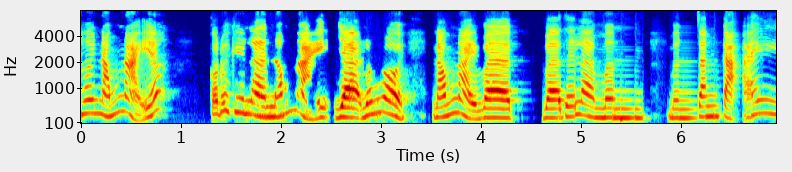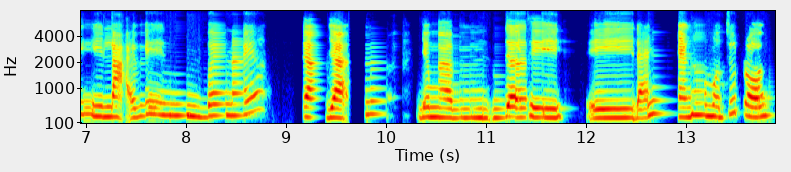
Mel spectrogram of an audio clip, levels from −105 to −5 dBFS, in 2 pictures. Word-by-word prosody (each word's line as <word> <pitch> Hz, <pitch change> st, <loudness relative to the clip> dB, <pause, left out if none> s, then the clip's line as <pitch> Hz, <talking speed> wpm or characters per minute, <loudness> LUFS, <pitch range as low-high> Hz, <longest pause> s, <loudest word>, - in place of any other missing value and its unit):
hơi 350 Hz, +1 st, -2 dB
nóng 310 Hz, +3 st, -1 dB
nảy 380 Hz, -, +1 dB
á, 440 Hz, +2 st, -1 dB, 0.4 s
có -, -, 0 dB
đôi -, -, -2 dB
khi 380 Hz, -, -2 dB
là 285 Hz, -5 st, +4 dB
nóng 265 Hz, +3 st, +1 dB
nảy 215 Hz, -, +1 dB
dạ, 250 Hz, +2 st, +8 dB
đúng 315 Hz, +6 st, -1 dB
rồi, 355 Hz, -4 st, +5 dB, 0.3 s
nóng 265 Hz, +8 st, +1 dB
nảy 210 Hz, -, +2 dB
và 235 Hz, -1 st, +8 dB, 0.3 s
và 235 Hz, 0 st, +5 dB
thế 270 Hz, +2 st, -2 dB
là 290 Hz, -5 st, +1 dB
mình 235 Hz, -1 st, -1 dB, 0.2 s
mình 225 Hz, -2 st, -4 dB
tranh 270 Hz, 0 st, 0 dB
cãi 330 Hz, +4 st, -3 dB, 0.2 s
lại 255 Hz, -3 st, -2 dB
với, 285 Hz, +5 st, -6 dB
a, 310 Hz, -, -5 dB, 0.5 s
với 285 Hz, -, 0 dB
anh 295 Hz, -, -4 dB
ấy 330 Hz, +4 st, -4 dB
á. 415 Hz, -, -5 dB, 0.4 s
Dạ, 245 Hz, -1 st, +1 dB
dạ, 235 Hz, -1 st, +2 dB, 0.2 s
nhưng 330 Hz, -, -7 dB, 0.4 s
nhưng 255 Hz, +1 st, -2 dB
mà, 240 Hz, -1 st, 0 dB
ừm, 230 Hz, 0 st, -4 dB
giờ 255 Hz, -2 st, +3 dB
thì 240 Hz, -1 st, 0 dB, 0.2 s
thì 230 Hz, +1 st, -1 dB
đã 225 Hz, 0 st, -2 dB, 0.3 s
nhàn 250 Hz, +2 st, 0 dB
hơn 305 Hz, -2 st, -1 dB
một 270 Hz, -, 0 dB
chút 355 Hz, +2 st, -8 dB
rồi. 260 Hz, -3 st, +3 dB
255 Hz, 195 wpm, -19 LUFS, 235-295 Hz, 0.5 s, dạ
